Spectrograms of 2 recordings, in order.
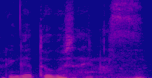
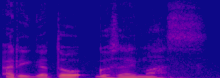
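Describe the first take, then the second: First: It is said very softly. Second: It is said at normal loudness.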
